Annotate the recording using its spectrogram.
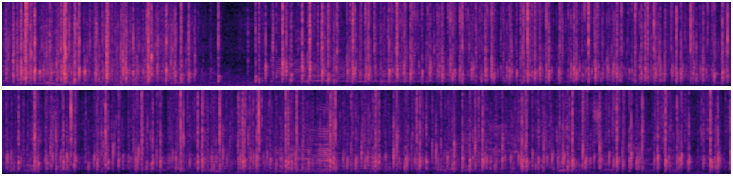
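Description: A crowd applauding, with a steady patter of many hands clapping and voices mixed in. The clapping breaks off for a moment about one and a half seconds in, then carries on.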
